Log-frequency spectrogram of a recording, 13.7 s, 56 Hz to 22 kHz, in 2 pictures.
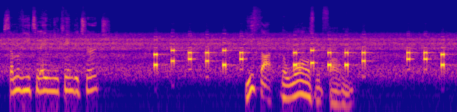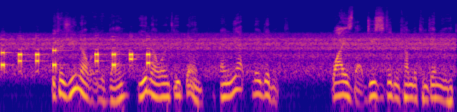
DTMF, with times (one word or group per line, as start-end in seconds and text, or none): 2.3-3.7 190830
4.4-5.5 26228
6.1-7.7 0012773
8.3-9.1 71*4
